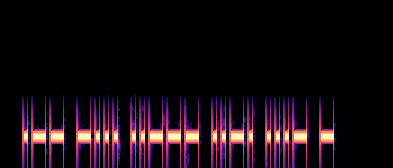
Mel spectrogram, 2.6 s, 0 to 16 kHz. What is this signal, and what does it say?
Morse code, heard as a keyed tone, about 40 wpm, 700 Hz. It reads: WB2FVT
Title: USA Call Signs Repeated 3x 40wpm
